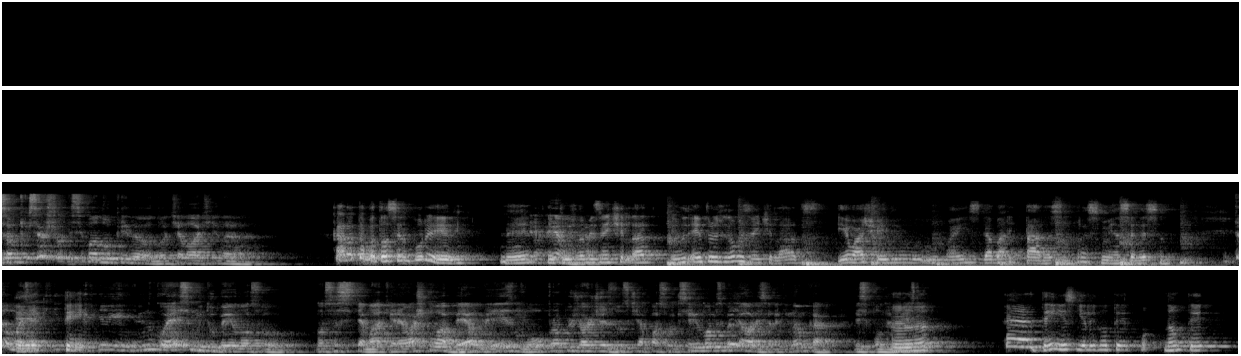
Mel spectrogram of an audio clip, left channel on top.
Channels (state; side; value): silent; left; digital silence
